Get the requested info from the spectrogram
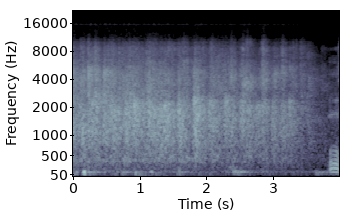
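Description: Audience applauding in a lecture hall, a dense patter of clapping that dies away near the end.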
